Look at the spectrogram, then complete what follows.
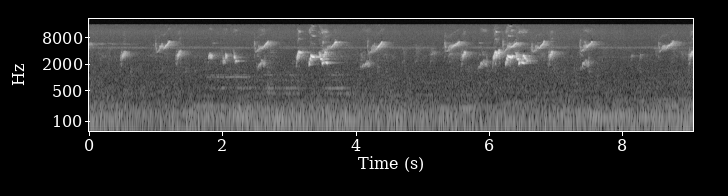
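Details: Red-whiskered bulbuls during a trapping session in September 2016, a decoy bird calling to wild ones: bright high chirps and short upslurred whistles in loose bursts, with a faint steady tone and low rumbling background noise.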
